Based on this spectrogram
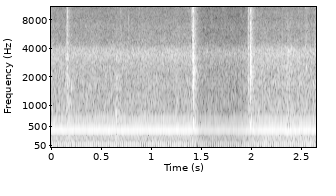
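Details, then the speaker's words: Telefunken Magnetophon 95 tape recorder after reshaping the old belt by boiling and applying rubber renew: even quiet hum with a few light clicks as tape winds; earlier noise gone and speed corrected; normal tape winding. "It's not brilliant, but as you can hear, that noise is gone."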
